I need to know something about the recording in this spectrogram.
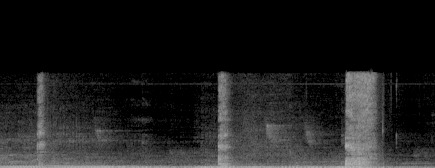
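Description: A woman's sudden cough-like burst, a sputter of laughter or choking, about three and a half seconds in, over a low hum in the first half.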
